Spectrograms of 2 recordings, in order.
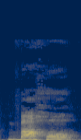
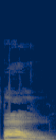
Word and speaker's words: baho: it's called carne bajo it's not bajo like alajo it's bao like i've learned but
